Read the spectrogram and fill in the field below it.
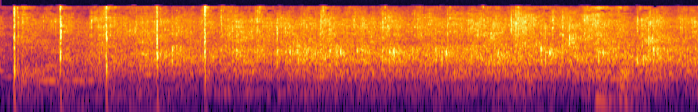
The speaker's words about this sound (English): You know, I think Steve deserves a clap.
